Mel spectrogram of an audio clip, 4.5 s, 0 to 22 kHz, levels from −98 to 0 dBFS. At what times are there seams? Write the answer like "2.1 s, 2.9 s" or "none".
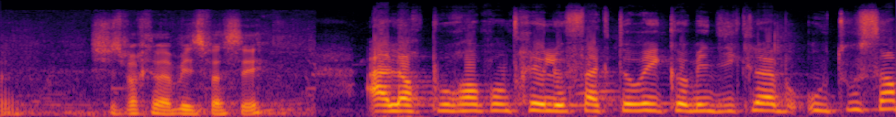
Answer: none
